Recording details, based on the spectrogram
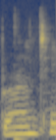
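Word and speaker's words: Brontë: The original work by Emily Bronte, I've heard, and I've understood really recently that it's pronounced Bronte and not Bronte.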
